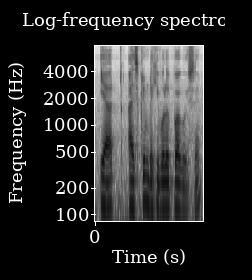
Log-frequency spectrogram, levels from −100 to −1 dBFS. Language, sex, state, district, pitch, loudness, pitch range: Assamese, male, Assam, Kamrup Metropolitan, 120 Hz, -15 LUFS, 115-120 Hz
